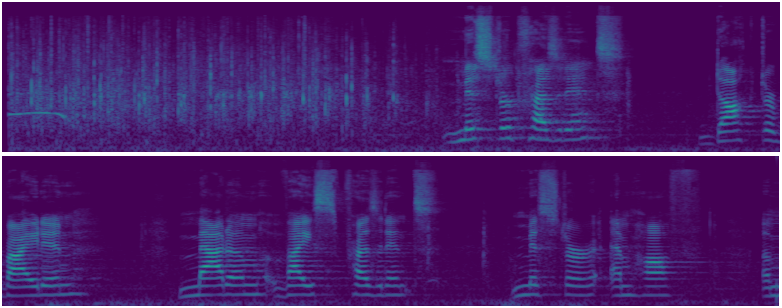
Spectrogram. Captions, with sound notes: (la audiencia aplaude) (la audiencia aplaude) - Señor presidente, Dr. Biden, Señora Vicepresidente, Sr. Emhoff,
